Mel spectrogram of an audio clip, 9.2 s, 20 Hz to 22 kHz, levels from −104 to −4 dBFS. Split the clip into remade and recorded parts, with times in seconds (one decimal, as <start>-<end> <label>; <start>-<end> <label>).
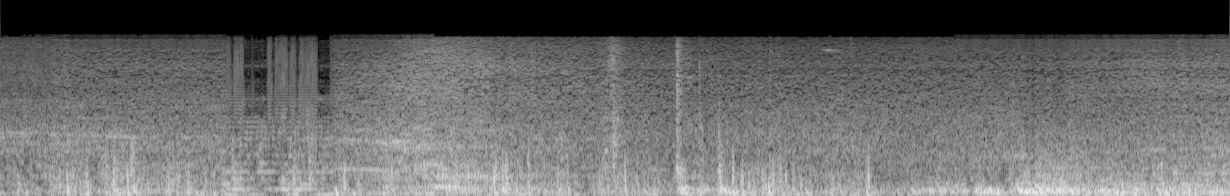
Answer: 0.0-1.7 recorded; 1.7-2.5 remade; 2.5-9.2 recorded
